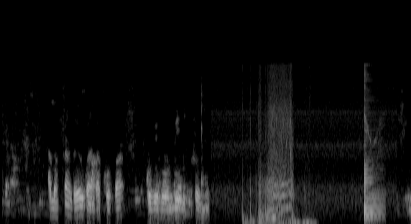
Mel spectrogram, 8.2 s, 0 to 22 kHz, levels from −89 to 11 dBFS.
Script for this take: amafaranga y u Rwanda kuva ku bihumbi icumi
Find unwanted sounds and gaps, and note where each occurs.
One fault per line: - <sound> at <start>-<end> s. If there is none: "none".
- squeak at 4.8-6.4 s
- thud at 7.3-7.7 s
